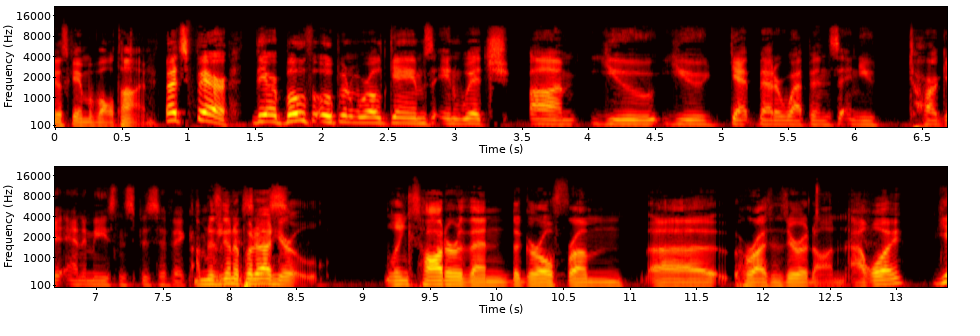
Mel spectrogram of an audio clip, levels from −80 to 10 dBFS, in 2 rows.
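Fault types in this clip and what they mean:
No technical faults can be heard in the recording, and the signal stays continuous and stable throughout.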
